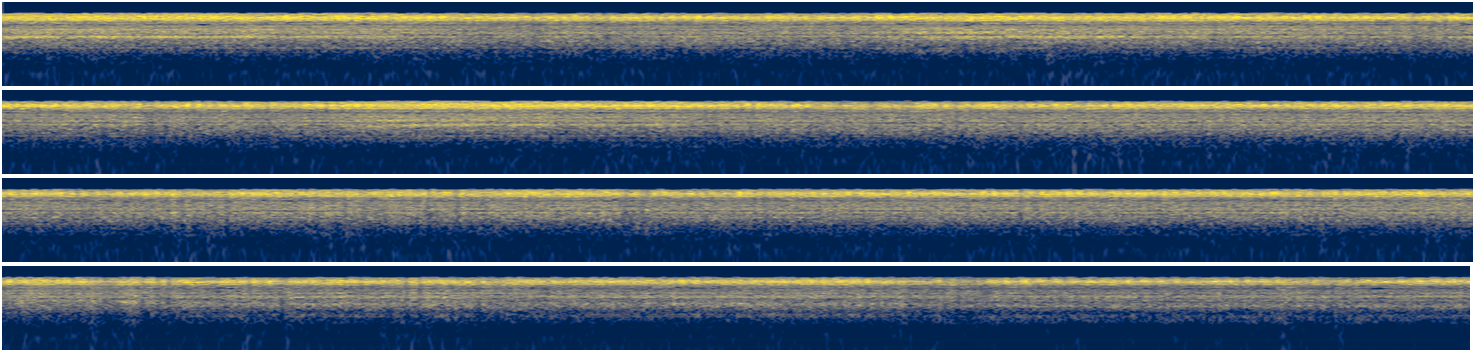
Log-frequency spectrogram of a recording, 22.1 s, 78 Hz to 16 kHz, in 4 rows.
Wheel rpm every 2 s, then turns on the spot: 230, 230, 230, 230, 230, 230, 230, 230, 230, 200, 170.
none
